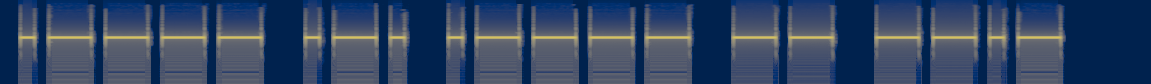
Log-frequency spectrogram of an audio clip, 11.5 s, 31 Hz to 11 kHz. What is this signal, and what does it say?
Morse code, heard as a keyed tone, about 8 wpm, 800 Hz. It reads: 1R1MQ
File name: LEZIONI / 4 Q1 8wpm 3035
